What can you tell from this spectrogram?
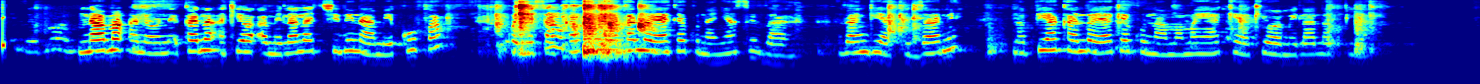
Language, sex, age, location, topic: Swahili, female, 18-24, Nakuru, agriculture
